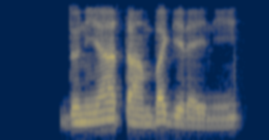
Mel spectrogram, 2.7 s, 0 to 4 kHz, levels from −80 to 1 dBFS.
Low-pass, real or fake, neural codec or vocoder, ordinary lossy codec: 3.6 kHz; real; none; AAC, 32 kbps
